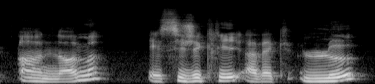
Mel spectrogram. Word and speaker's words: homme: Et bien, avec les mots qui commencent par “h”, un “h muet”, Un_homme, un_hôtel. Un_hôpital. Vous voyez qu'on fait la liaison.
